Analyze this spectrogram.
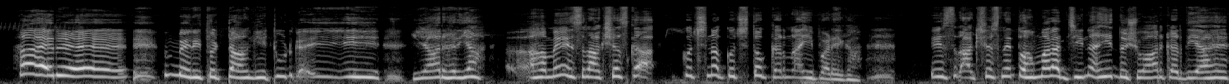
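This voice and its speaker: Putting on a whiny character voice, a woman speaks at an extremely high pitch with a moderate pace and ordinary pitch variation. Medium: cartoon. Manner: whiny, fearful, exclaiming.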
